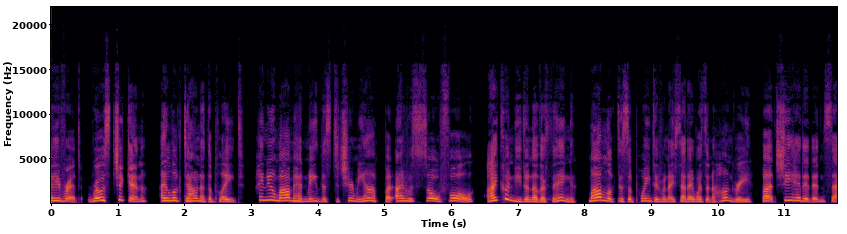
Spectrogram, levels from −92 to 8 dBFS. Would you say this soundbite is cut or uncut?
uncut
